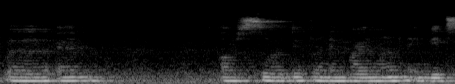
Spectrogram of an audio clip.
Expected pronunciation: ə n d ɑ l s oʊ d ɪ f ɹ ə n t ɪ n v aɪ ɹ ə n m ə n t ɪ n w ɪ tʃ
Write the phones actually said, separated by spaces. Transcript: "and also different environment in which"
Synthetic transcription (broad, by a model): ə n ɑ l s oʊ d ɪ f ɹ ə n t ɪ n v aɪ ə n m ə n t ɪ n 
